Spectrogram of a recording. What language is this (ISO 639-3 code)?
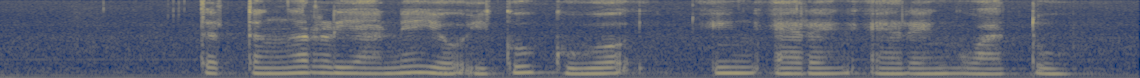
jav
